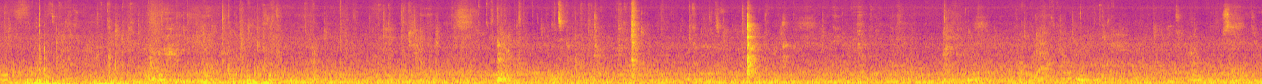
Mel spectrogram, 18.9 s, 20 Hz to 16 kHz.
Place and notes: University of Colorado Boulder, Regent Drive, Boulder, CO, USA - UMC Computer Lab
4 February 2013, 14:00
